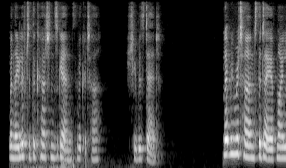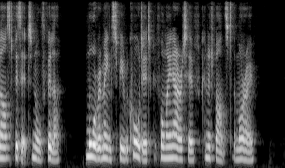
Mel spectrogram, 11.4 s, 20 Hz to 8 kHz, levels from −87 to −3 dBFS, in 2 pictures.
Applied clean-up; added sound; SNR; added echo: neural mask model DeepFilterNet 3.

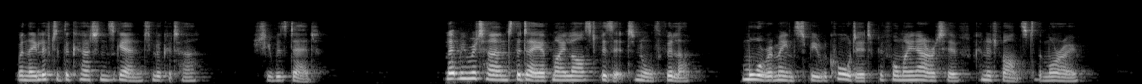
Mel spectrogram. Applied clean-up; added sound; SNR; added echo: none; none; none; none.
